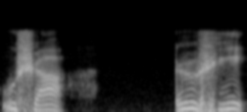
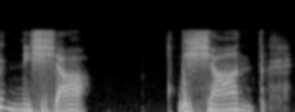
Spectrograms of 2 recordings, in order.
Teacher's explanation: मूर्धन्य श श है श नहीं है तो उसका उच्चारण हमें जहां से हम टठडढण बोलते हैं वहां मोड़ के जब हम जीव को लगाएंगे तो इस श का उच्चारण होगा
